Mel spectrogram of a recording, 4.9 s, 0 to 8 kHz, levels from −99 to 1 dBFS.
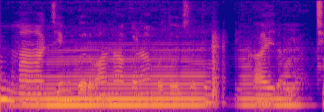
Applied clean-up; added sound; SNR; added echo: neural mask model RNNoise.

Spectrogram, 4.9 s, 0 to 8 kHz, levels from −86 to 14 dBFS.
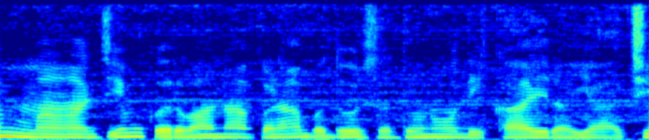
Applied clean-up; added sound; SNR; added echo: none; none; none; none.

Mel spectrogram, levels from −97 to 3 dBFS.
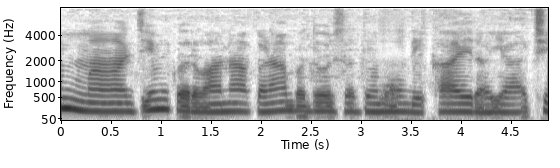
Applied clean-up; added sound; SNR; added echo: neural mask model Resemble Enhance denoiser.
